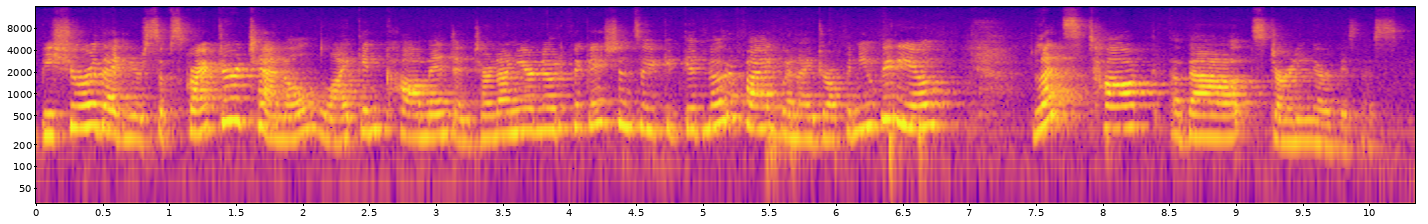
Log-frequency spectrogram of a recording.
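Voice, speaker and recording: High-pitched and sounding pushed and bright, this woman runs an online language-teaching business and speaks Gujarati as her first language. She offers conversational advice to camera with frequent "you know"s and self-corrections, recorded with roomy echo from a little distance.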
